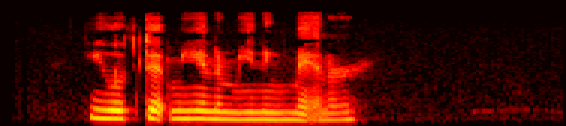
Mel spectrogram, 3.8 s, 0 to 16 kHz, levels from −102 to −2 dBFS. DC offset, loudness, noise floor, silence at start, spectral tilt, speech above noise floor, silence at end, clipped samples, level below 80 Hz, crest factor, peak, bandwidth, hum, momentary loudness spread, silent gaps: under 0.1%; -36 LUFS; -82 dBFS; 0.6 s; -4.5 dB/octave; 46 dB; 1.4 s; under 0.1%; -90 dBFS; 20 dB; -18 dBFS; 11 kHz; none; 10 LU; none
